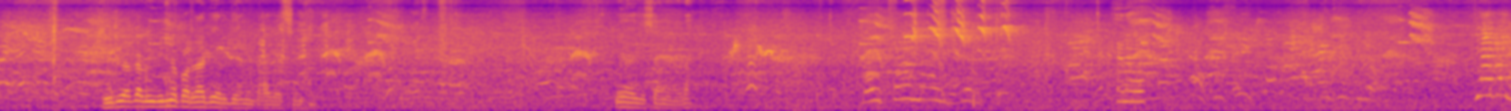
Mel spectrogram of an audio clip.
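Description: A young woman talks nearby with animation.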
